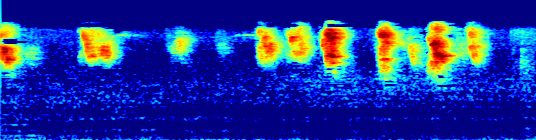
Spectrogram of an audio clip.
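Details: Fighting sparrows at a feeder fixed to a window, fed year-round, trade rapid bright chirps in irregular clusters, several overlapping, against a quiet low hum.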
